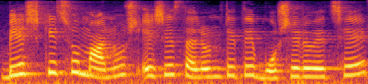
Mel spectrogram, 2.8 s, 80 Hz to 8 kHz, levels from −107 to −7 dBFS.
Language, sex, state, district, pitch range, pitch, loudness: Bengali, female, West Bengal, Alipurduar, 265-330 Hz, 295 Hz, -15 LUFS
